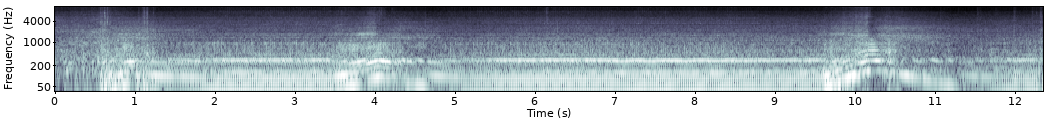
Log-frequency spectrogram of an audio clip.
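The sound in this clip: A fire-red car's engine idles with a smooth, fairly modest tone and is revved a few times, each rev briefly swinging in pitch before settling back to a steady idle.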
